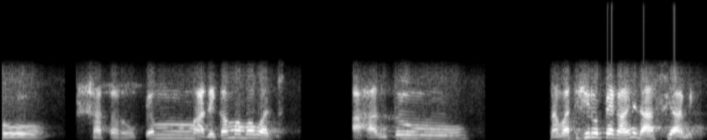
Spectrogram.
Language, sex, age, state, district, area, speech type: Sanskrit, male, 18-30, Karnataka, Dakshina Kannada, rural, conversation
